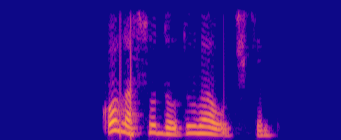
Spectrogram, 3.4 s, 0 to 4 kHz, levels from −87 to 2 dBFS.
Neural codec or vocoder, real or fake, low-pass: none; real; 3.6 kHz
